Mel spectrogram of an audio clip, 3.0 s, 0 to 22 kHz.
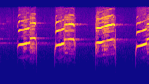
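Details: Close osprey calls from nest 3 on 4 August 2024, where two birds share a fish: four strong, rising whistled notes, each slightly broken in two, spaced under a second apart.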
